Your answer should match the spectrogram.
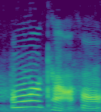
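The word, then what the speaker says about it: forecastle: F why is that try pronouncing it like an English sailor with no formal education faux Castle folville over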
